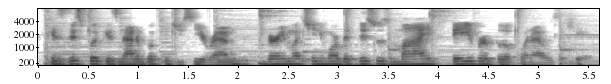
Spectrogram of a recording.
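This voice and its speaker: A man, a teacher, reading a children's picture book aloud in an informal, expressive way with casual asides. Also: medium pitch, a little fast, faint music behind.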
